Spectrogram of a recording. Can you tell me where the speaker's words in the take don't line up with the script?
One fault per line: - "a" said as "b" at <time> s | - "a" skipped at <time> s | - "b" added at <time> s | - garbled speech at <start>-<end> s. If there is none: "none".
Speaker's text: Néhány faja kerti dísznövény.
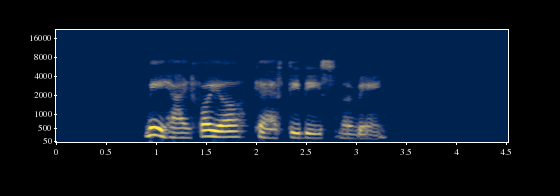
none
